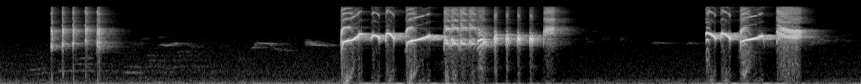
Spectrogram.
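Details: Orange-headed thrush singing in the loud, continuous ngeplong style, used as a lure so other birds answer. Bursts of harsh, buzzy, rattling phrases mixed with bright whistled slurs come in three loud bouts separated by near silence.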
